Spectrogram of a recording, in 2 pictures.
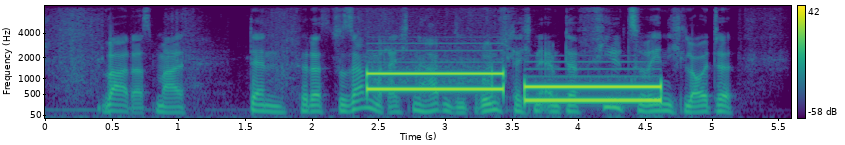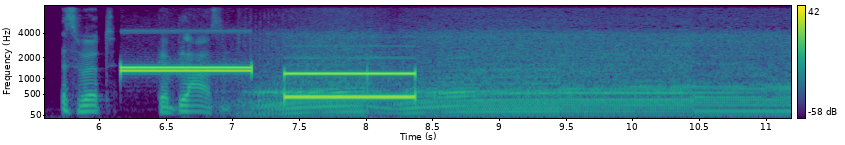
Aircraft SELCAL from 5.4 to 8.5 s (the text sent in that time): RS-DQ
